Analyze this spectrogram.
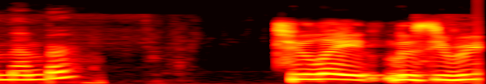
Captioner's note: sponge drops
